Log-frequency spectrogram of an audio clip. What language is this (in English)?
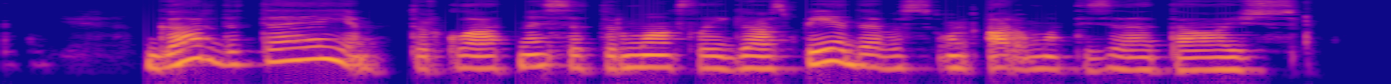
Latvian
